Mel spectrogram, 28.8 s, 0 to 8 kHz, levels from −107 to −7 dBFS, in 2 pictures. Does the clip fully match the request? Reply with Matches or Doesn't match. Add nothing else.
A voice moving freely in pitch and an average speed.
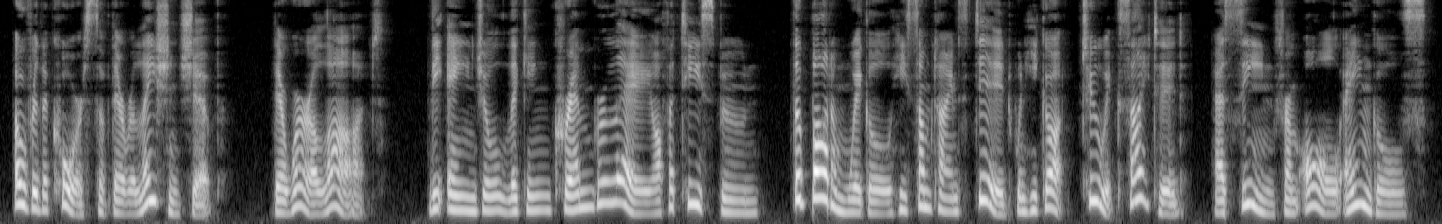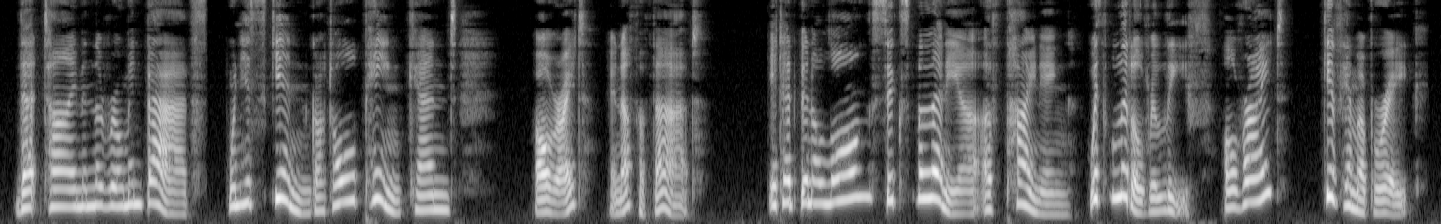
Matches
